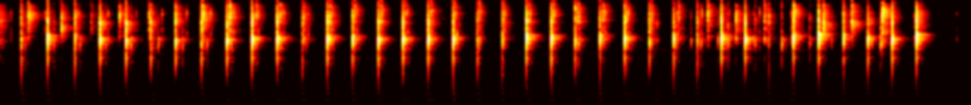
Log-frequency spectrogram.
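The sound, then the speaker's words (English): A big Norwegian crowd claps together in perfect sync, a steady rhythmic beat of sharp, loud claps at roughly four per second, continuing evenly for about ten seconds with no talking. “And then at one point, they all begin clapping totally in unison.”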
